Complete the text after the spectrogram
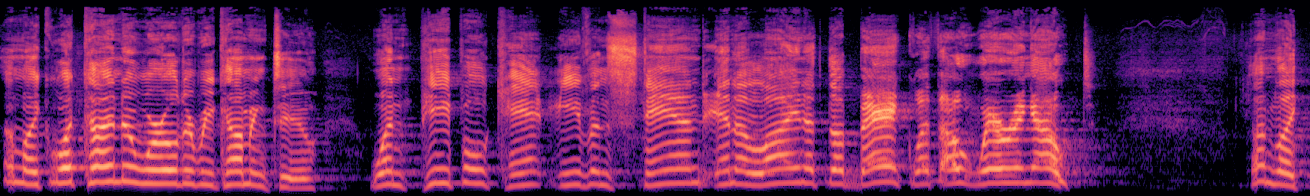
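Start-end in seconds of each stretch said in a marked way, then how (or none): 0.4-8.2 louder, mock-outraged inner rant; acted-out exasperated tirade; worked-up indignation. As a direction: rant in disbelief at the state of the world. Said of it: "getting a little bit worked up".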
